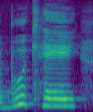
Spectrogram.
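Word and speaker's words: bouquet: Оці всі слова французької мови берет, букет, балет, так оці всі те там не вимовляється, тому буде bкей, berрей, оці всі слова.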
